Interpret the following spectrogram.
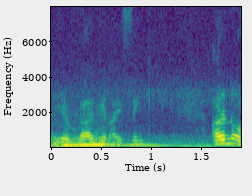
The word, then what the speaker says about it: Wagen: So the W, in German it's V, Wagen.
